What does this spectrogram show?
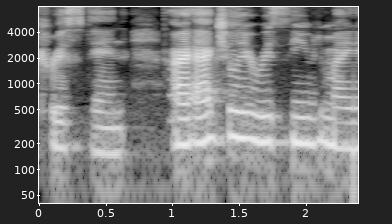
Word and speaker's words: Kristann: have three nephews um my name is actually pronounced as Christian in the Jamaican accent but in American accent it is pronounced as Kristen I actually received my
